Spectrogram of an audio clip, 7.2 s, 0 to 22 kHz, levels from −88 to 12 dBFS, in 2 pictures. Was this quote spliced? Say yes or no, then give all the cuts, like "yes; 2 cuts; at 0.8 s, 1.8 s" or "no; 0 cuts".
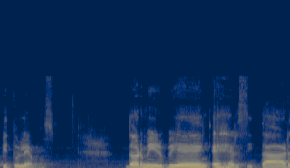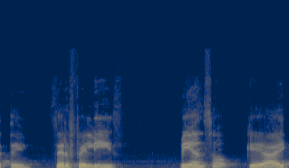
yes; 3 cuts; at 2.6 s, 4.1 s, 5.7 s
